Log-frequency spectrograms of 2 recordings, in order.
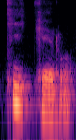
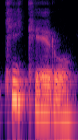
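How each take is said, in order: First: The name is said in restored Latin style. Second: The same.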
